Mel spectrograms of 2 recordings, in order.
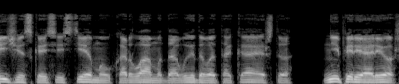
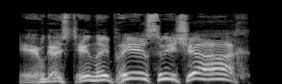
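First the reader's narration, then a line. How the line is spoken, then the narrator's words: Yelled at full voice. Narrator (Russian): орал я во весь голос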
